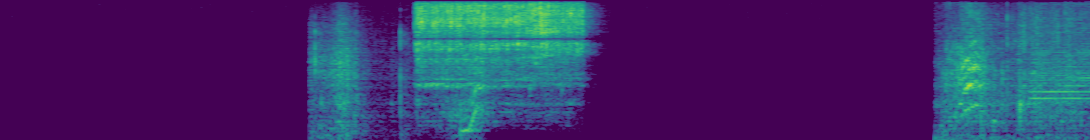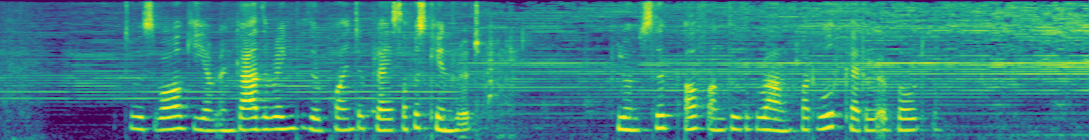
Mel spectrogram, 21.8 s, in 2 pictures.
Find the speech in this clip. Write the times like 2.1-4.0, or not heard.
12.2-15.8, 17.1-20.4.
